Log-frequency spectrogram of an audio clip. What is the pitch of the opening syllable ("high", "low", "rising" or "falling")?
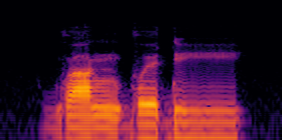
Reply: low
